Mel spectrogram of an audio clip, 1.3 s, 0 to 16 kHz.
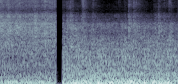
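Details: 2004 International 4300 with DT466 diesel, idling after alternator and battery replacement: deep even diesel rumble holding steady, no misses or knocks; charging reads right, no longer overcharging, normal idle.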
